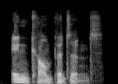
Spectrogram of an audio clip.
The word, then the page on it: incompetent: British English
